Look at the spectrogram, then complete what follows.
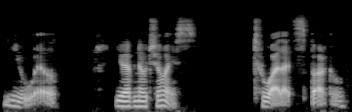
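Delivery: slow hushed dark spirit voice; sinister dark voice. Acted. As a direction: tempt her from the shadows. Dark voice continues.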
